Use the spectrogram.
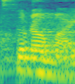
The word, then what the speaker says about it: Sonoma: Sonoma, yeah, it's just as it's spelled.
